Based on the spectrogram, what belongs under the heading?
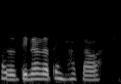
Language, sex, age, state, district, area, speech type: Santali, female, 18-30, West Bengal, Purulia, rural, conversation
